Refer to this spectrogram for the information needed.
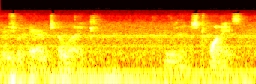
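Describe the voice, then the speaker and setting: A man is speaking with audible room echo. Noticeable background noise sits behind him. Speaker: vlogger. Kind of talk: casual vlog. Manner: halting, many fillers.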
